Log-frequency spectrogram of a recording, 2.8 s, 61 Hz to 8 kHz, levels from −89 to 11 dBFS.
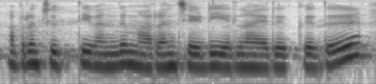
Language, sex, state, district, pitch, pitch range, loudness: Tamil, female, Tamil Nadu, Kanyakumari, 180 Hz, 170-200 Hz, -15 LUFS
